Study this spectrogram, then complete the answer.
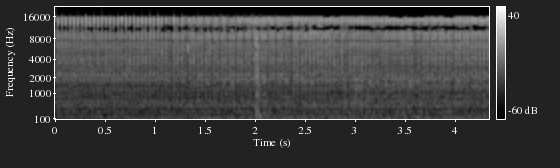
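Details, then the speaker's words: Boosted petrol car with ignition confirmed and coils working, new battery fitted: uneven idle with an irregular chuffing beat and intense noise, a misfire persisting on cylinders 1 and 4. "there is already ignition, so the coils are working, but unfortunately, there is an intense noise in the vehicle. there is a misfire now"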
